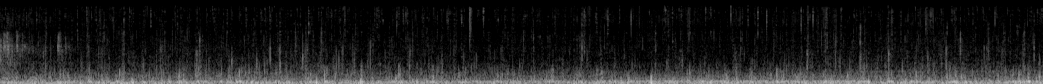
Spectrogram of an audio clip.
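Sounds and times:
thick steady low rumble of lava: 0:00.0 - 0:01.4
lava bubbling and crackling pops: 0:00.0 - 0:10.4.

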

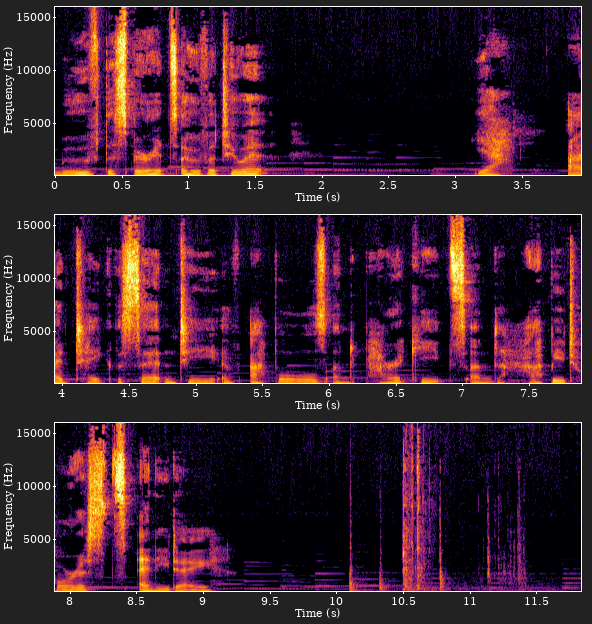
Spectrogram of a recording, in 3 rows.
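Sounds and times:
speech: 0:00.0 - 0:01.8, 0:03.2 - 0:09.2
knocking on a door: 0:10.1 - 0:11.1.

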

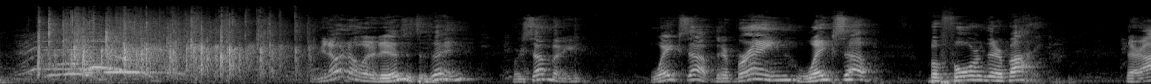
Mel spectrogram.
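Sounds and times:
audience clapping: 0:00.0 - 0:03.3
speech: 0:03.2 - 0:05.9, 0:06.5 - 0:10.5, 0:11.2 - 0:11.5.

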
